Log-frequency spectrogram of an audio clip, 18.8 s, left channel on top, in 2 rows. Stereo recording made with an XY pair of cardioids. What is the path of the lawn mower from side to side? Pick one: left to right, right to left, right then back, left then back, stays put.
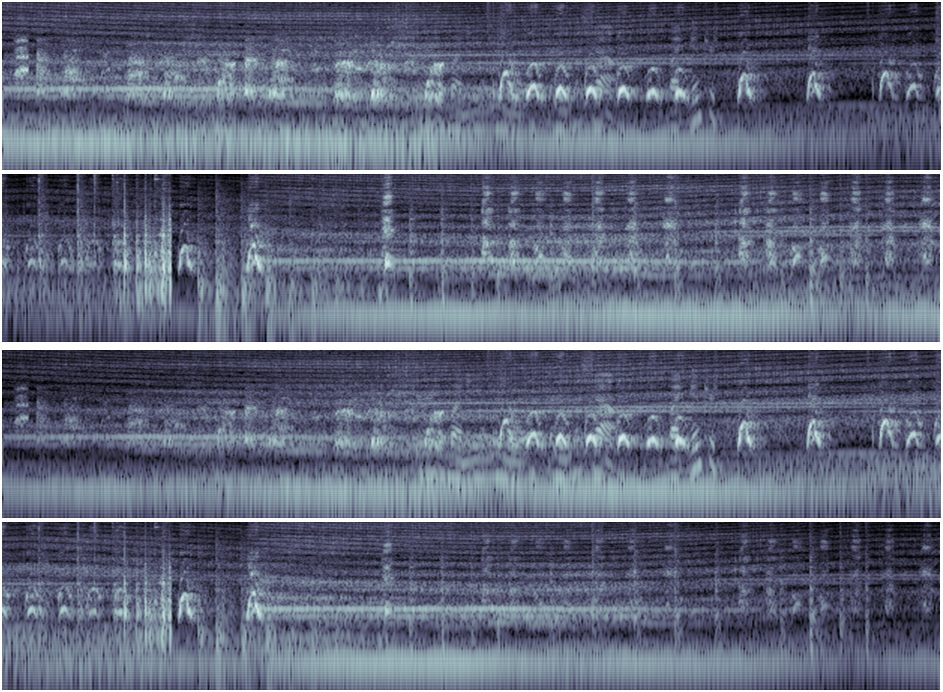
right then back.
